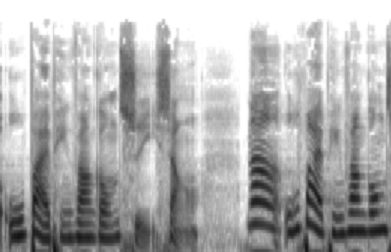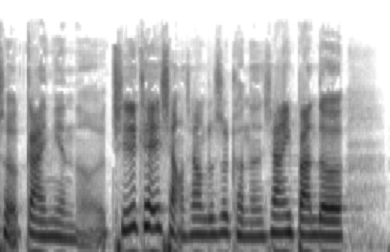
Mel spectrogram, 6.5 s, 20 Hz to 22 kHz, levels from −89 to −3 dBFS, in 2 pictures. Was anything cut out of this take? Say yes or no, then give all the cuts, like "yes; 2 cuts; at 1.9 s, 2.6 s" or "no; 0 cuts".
no; 0 cuts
